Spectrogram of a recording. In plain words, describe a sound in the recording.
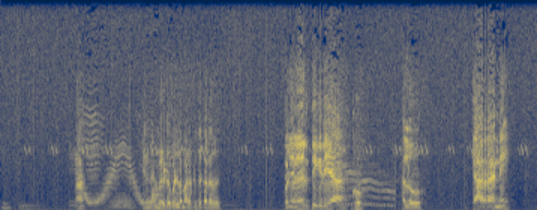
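A man speaks loudly with animation, up close.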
